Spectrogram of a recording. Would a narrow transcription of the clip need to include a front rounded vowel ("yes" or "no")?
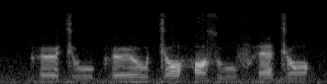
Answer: yes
